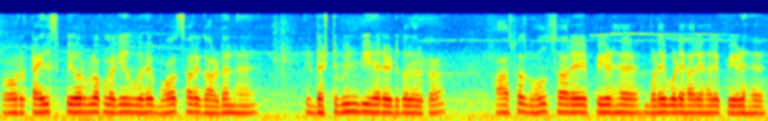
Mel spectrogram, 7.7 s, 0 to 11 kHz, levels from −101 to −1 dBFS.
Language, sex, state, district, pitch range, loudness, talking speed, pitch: Hindi, male, Chhattisgarh, Raipur, 155-165 Hz, -14 LUFS, 235 wpm, 160 Hz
